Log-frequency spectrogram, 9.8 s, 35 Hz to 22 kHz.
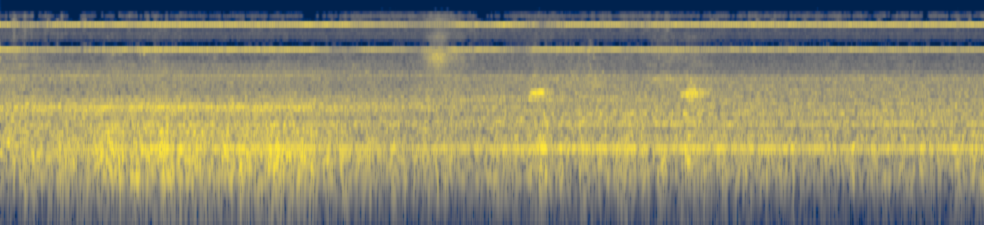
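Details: PS3 fat console giving a thin, steady high-pitched whine over a quiet hum throughout; internal source not identified.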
